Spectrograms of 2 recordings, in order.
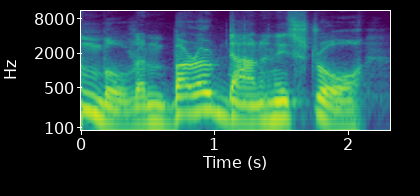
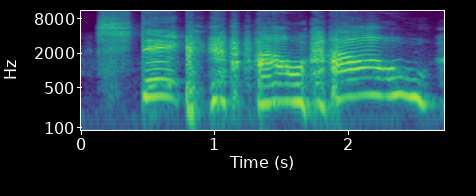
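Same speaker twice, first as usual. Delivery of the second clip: very high, squeaky yelps; squealing fright; much slower than usual. Acted. Benji dreading the stick, high frightened squeal. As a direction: squeak it and yelp in fear.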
